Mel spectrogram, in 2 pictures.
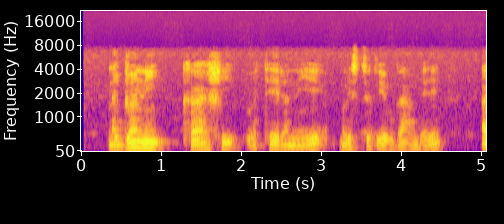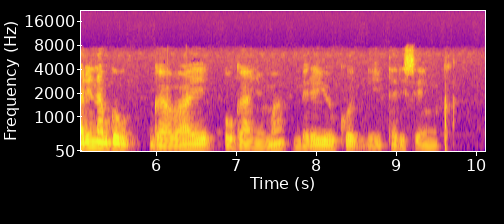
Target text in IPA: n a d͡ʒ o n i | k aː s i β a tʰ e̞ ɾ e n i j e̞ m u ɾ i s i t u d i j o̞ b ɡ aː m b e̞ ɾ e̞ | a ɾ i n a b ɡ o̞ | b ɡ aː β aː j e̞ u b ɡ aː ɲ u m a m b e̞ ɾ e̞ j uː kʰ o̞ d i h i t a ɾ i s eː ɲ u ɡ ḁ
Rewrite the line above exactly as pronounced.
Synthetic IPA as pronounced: n a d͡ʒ o n i | kʰ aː ʃ i β a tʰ e̞ ɾ a n i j e̞ m u ɾ i s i t u d i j o̞ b ɡ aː m b e̞ ɾ e̞ | a ɾ i n a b ɡ o̞ | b ɡ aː β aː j e̞ u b ɡ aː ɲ u m a m b e̞ ɾ e̞ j uː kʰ o̞ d i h i t a ɾ i s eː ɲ u k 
